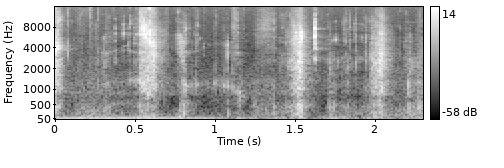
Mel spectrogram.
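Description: Close-miked chewing of sticky raw beef slices: wet smacking mouth sounds, with a sharp smack about half a second in and two more in quick succession about one and a half seconds in.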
